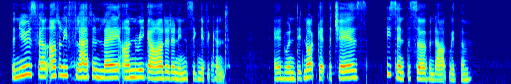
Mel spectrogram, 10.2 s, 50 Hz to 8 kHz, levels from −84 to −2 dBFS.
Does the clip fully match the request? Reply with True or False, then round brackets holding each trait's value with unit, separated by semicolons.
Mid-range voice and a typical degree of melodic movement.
False (195 Hz; 3.8 semitones)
